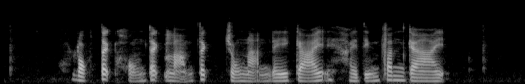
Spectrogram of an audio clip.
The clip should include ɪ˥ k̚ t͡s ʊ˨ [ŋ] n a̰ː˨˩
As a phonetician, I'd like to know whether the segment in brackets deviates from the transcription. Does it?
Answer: no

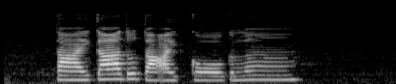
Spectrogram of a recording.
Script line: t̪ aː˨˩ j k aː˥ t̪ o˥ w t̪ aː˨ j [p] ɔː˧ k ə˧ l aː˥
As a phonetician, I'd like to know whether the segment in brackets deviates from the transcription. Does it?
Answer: yes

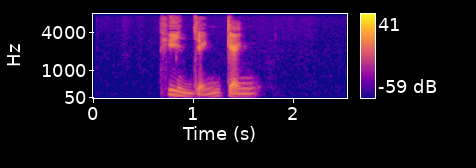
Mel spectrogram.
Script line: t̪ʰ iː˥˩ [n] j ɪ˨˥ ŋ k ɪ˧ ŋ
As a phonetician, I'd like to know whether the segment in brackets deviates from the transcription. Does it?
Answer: no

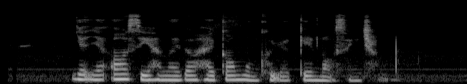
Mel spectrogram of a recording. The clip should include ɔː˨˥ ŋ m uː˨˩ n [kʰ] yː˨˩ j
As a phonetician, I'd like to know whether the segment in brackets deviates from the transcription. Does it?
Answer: no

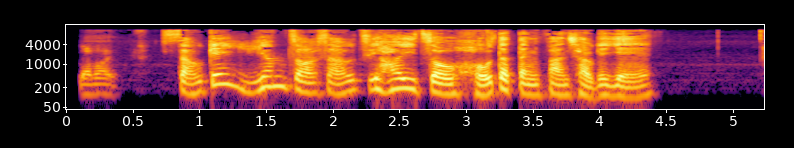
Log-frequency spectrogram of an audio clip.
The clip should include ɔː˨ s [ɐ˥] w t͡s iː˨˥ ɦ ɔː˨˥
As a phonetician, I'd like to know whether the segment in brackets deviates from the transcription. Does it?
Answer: yes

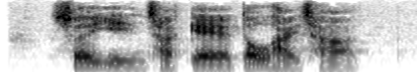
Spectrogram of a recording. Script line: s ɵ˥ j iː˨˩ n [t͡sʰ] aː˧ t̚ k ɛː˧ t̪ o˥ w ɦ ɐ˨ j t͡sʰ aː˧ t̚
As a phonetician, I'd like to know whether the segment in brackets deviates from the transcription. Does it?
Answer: no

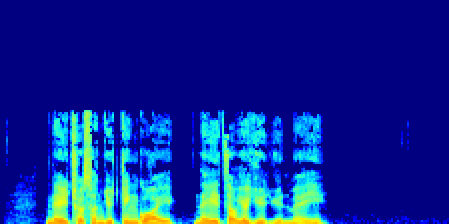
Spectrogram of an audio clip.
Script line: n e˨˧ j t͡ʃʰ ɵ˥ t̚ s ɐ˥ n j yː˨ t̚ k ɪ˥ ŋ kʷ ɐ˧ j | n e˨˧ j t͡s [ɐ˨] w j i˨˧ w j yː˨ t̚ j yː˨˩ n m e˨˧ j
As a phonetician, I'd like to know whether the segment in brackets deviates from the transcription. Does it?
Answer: no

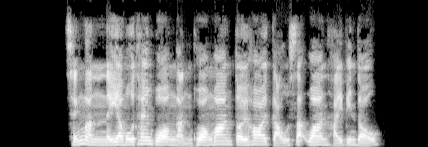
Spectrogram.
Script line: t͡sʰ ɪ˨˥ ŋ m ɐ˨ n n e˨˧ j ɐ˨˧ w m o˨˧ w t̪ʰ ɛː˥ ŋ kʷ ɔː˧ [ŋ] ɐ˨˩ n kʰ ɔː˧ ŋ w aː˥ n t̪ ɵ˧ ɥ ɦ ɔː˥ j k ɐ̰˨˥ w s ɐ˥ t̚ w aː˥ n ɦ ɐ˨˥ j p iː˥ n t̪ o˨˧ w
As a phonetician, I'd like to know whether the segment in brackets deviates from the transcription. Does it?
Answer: no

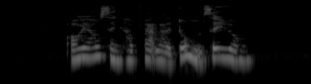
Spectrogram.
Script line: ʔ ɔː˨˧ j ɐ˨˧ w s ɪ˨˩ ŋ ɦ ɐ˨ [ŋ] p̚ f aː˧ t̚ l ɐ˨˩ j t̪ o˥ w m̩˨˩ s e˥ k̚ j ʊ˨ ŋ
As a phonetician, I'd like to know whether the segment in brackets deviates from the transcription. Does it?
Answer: yes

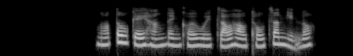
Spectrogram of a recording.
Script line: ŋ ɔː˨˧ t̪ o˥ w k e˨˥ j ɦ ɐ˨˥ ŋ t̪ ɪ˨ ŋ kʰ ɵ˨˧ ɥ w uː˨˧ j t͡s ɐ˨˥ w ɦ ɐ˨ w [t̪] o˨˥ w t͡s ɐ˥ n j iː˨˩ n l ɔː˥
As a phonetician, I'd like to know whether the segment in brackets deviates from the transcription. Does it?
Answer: yes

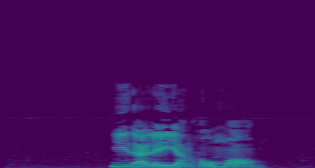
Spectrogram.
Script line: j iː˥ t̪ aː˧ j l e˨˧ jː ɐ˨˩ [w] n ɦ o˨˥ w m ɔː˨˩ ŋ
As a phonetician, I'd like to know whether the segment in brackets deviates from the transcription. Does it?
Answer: yes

